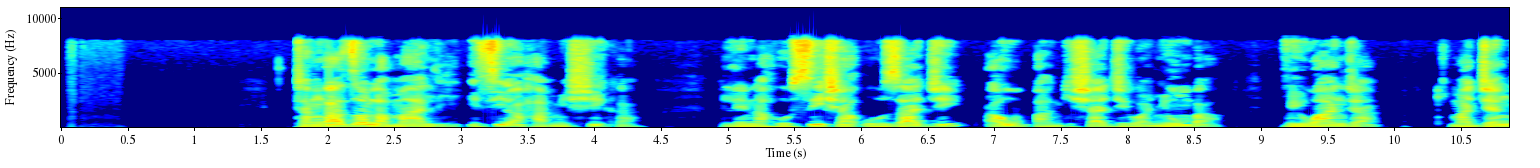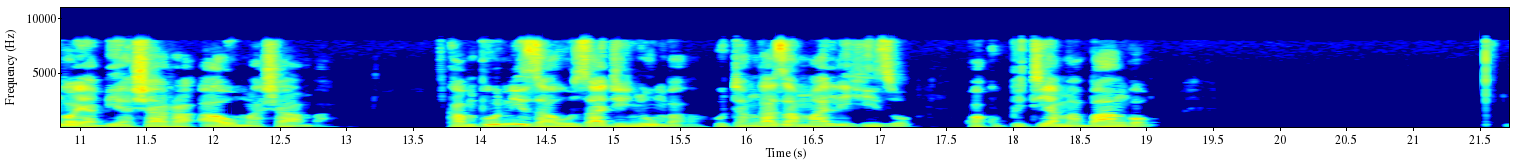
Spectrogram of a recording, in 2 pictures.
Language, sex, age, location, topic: Swahili, male, 18-24, Nairobi, finance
